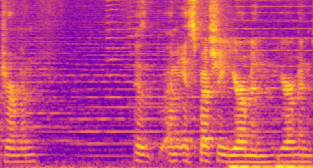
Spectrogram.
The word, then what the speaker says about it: Yerman: Yerman, just because his name is spelled like German, it's pronounced Yerman, and he's also English.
